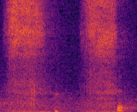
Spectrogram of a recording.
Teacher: 그러면은 이 혀 끝에 공기가 흘러가면서 스치는 이 소리가 날 거예요. 그게 바로 마찰입니다. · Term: 마찰음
